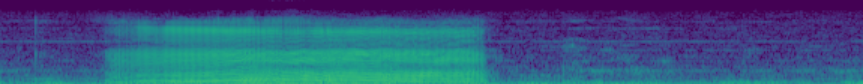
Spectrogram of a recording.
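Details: Persian cat in deep sleep letting out one loud, two-second wheezing snore with a wobbling whistle, before settling back to soft low breathing.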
